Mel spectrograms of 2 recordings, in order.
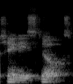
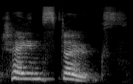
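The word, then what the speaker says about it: Cheyne-Stokes: only read read it so I've I just pronounced it Cheney Stokes but it's called it's not called chain stoking at all. It's not. It's called chain stokes. That's what you said like the name chain stokes is an abnormal breathing pattern.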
